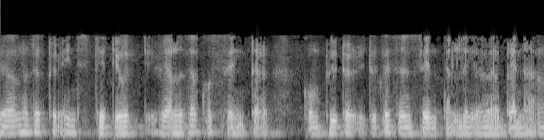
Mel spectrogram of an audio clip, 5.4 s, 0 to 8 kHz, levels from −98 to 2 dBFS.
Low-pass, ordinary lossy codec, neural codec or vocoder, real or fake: 7.2 kHz; AAC, 16 kbps; codec, 24 kHz, 3 kbps, HILCodec; fake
